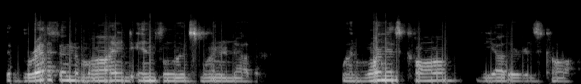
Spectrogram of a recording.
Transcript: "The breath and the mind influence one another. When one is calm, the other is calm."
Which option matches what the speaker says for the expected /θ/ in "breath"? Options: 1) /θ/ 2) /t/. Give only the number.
1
